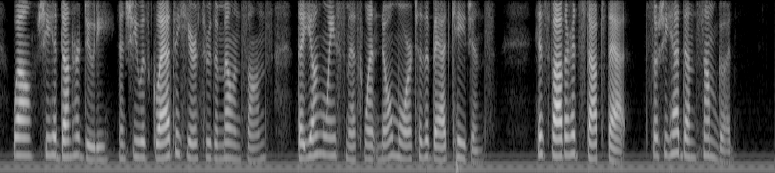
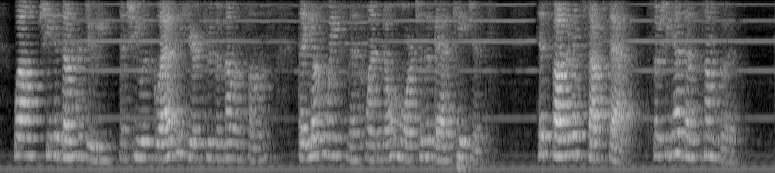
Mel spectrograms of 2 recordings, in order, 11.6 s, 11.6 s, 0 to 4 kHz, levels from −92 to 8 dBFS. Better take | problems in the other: first | background sound (Bowed string instrument); 19 dB below the speech // room echo; dies away in 0.5 s

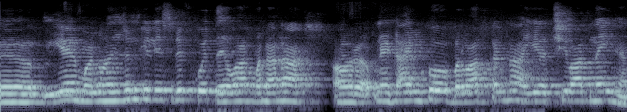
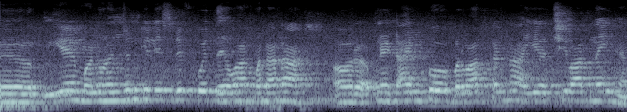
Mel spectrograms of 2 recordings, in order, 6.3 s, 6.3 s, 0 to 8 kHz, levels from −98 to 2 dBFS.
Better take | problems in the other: second | noise reduction (neural mask model Resemble Enhance denoiser)

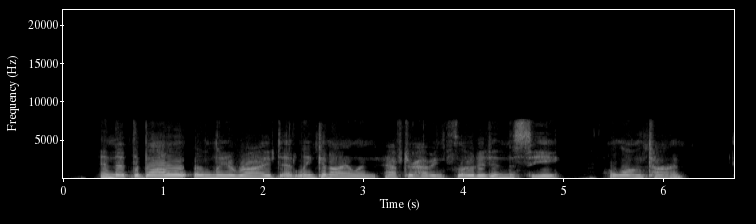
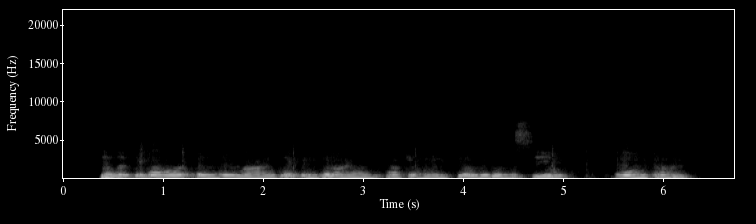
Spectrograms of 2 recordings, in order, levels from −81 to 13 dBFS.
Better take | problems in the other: first | noise reduction (neural mask model DeepFilterNet 3)

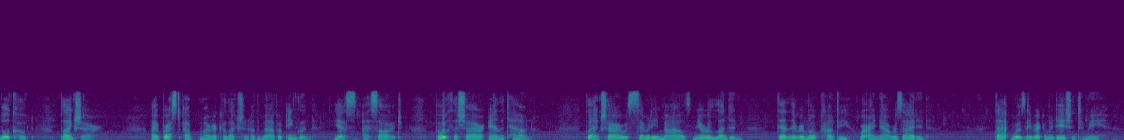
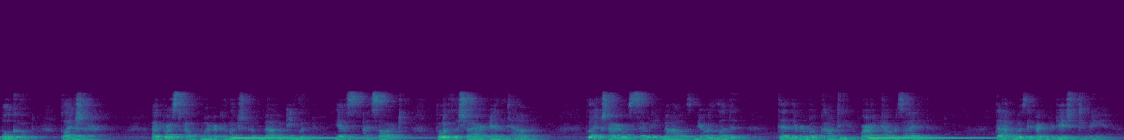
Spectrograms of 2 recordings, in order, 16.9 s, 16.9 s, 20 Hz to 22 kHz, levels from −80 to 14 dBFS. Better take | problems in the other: first | background sound (Keyboard (musical)); 4 dB below the speech // room echo; dies away in 0.9 s

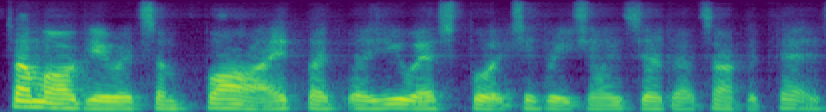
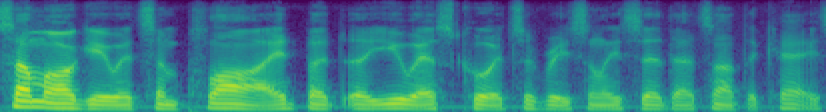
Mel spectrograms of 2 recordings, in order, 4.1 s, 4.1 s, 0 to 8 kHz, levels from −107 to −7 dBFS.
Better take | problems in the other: second | noise reduction (neural mask model DeepFilterNet 3)

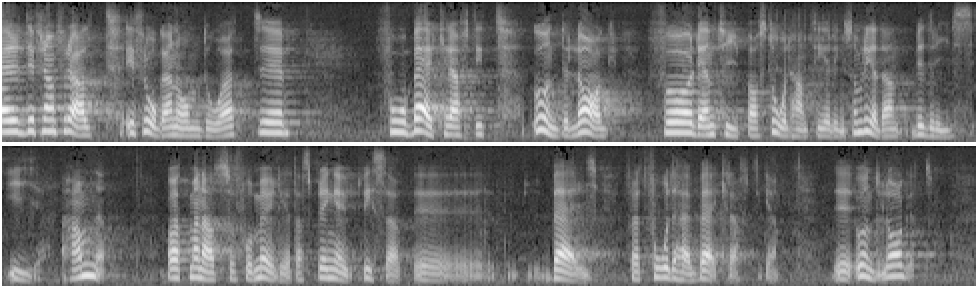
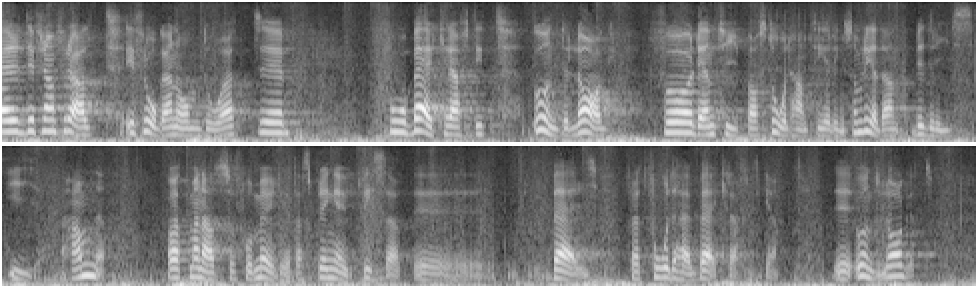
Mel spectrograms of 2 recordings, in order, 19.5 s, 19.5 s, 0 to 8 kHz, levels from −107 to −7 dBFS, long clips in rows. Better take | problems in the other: first | background sound (Walk, footsteps); 8 dB below the speech

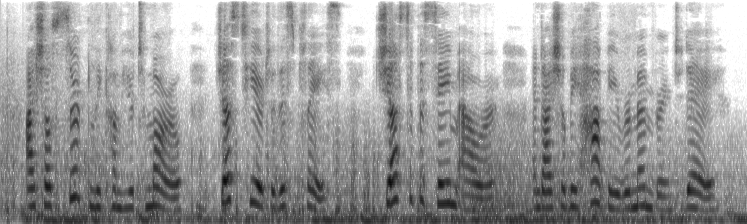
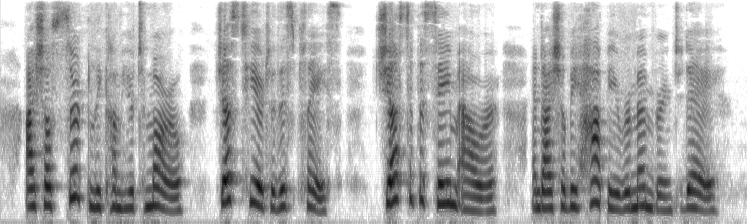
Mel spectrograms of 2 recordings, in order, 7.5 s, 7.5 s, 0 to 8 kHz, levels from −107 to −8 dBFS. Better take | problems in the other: second | background sound (Thunder); 6 dB below the speech

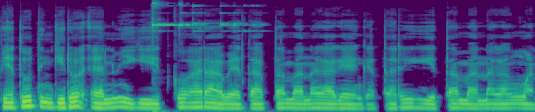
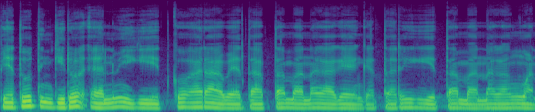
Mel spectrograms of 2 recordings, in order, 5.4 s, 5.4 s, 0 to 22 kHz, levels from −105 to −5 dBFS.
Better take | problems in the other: second | noise reduction (classical method Wiener filter)

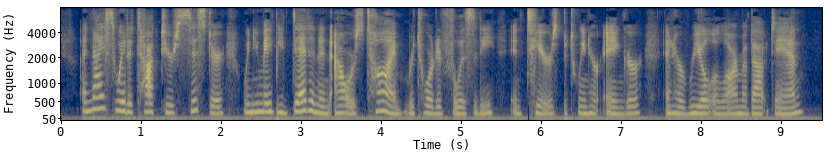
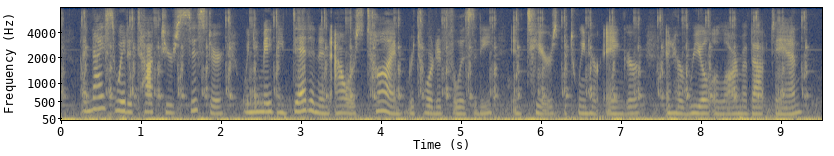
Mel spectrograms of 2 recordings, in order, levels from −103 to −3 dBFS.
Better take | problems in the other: first | background sound (Clock); 2 dB above the speech

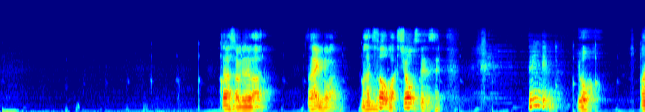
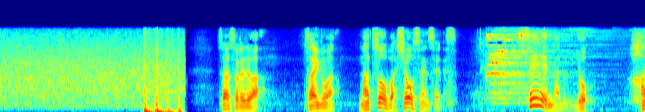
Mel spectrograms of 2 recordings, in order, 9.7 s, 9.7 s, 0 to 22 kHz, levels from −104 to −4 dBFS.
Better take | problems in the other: second | noise reduction (neural mask model DeepFilterNet 3)

